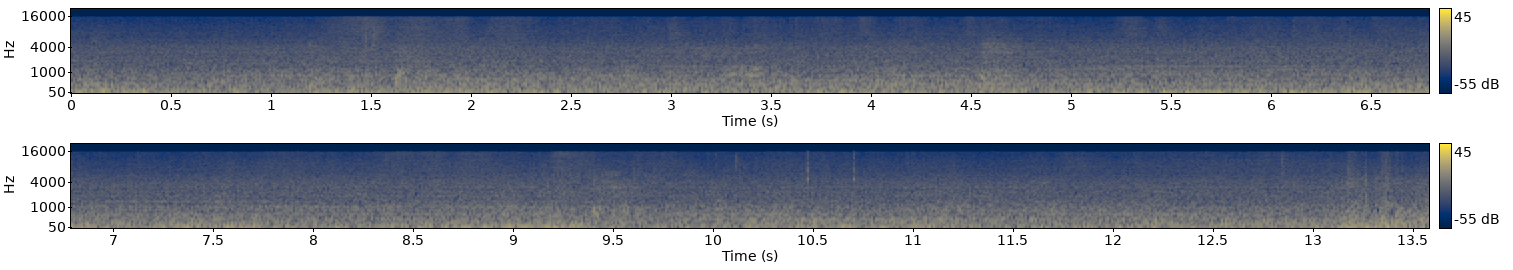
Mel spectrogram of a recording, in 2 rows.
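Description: Running noise inside the coach of a resistance-controlled electric train, which the uploader takes for a 413 series: a steady rumble of wheels on rail with a steady hum of the motors.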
